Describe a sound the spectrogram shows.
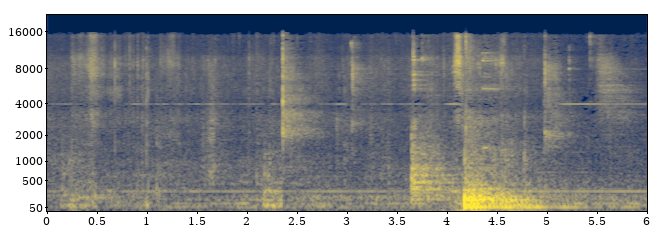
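A door handle rattles and a heavy door opens.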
